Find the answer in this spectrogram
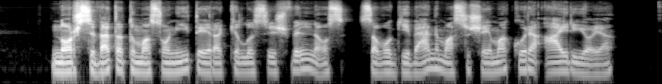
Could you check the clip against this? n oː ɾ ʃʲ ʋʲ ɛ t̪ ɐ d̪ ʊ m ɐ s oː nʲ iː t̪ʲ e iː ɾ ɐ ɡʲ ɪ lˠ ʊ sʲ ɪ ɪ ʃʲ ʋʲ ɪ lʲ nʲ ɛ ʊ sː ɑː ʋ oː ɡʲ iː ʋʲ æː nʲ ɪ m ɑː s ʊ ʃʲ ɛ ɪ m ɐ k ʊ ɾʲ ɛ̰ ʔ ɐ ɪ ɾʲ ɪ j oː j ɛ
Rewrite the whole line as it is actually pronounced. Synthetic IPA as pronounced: n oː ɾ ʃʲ ʋʲ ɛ t̪ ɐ t̪ ʊ m ɐ s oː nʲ iː t̪ʲ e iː ɾ ɐ kʲ ɪ lˠ ʊ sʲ ɪ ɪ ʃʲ ʋʲ ɪ lʲ nʲ ɛ ʊ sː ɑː ʋ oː ɡʲ iː ʋʲ æː nʲ ɪ m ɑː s ʊ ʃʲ ɛ ɪ m ɐ k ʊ ɾʲ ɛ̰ ʔ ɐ ɪ ɾʲ ɪ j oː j ɛ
